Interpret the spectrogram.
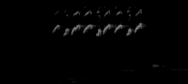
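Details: Mantenan, or Pied Triller, singing gacor ngeroll style: a rapid roll of about eight high, rising whistled notes lasting one second, followed by a faint low tone.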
